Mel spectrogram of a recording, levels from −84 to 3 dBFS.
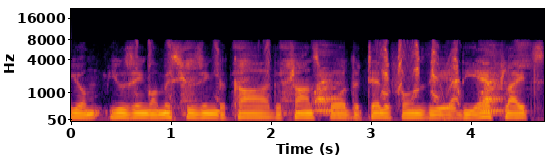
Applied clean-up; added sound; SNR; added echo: none; Scratching (performance technique); 9 dB; none.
